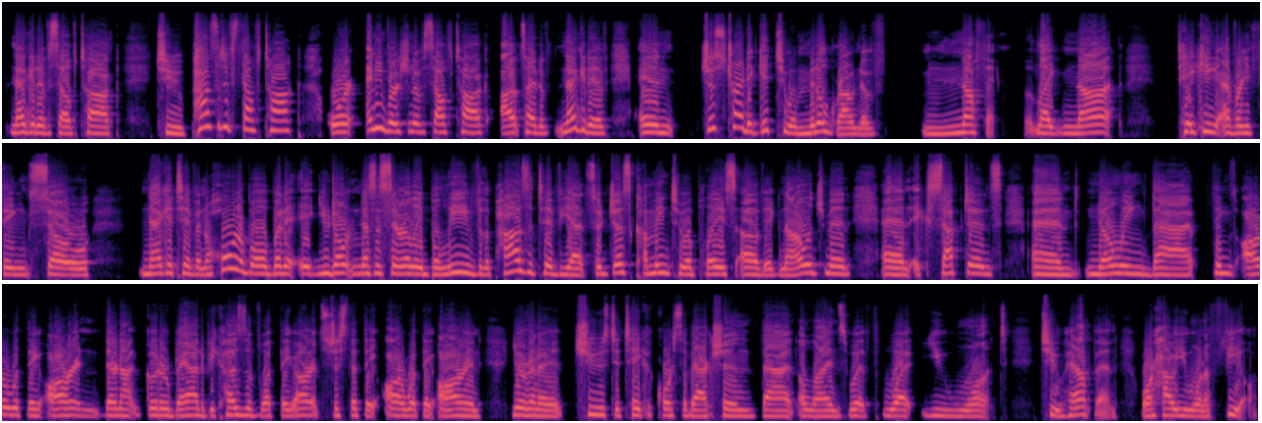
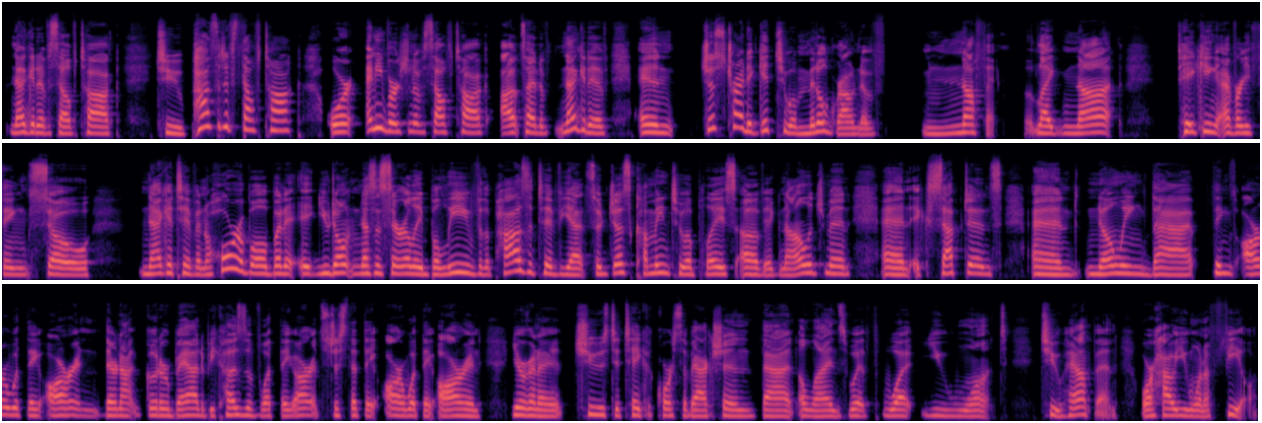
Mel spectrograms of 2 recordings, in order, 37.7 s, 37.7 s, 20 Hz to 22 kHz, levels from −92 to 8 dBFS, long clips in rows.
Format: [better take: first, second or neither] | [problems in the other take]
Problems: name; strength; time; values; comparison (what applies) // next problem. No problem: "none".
second | distortion; slight; 10 dB below the speech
